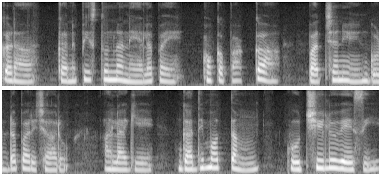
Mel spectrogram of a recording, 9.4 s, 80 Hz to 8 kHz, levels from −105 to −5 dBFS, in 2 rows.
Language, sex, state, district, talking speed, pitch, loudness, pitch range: Telugu, female, Andhra Pradesh, Krishna, 90 wpm, 210 Hz, -19 LUFS, 195-230 Hz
